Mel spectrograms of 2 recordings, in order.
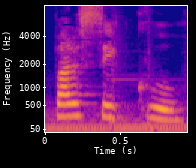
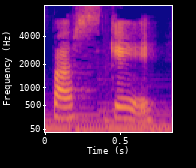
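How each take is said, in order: First: It is said with three syllables, par-si-ku. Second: It is said with two syllables, pas-ke. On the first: The speaker calls it wrong. "Dati, minabasa ko yan as parsiku" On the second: The speaker calls it right. "actually, binabasa as Paske"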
